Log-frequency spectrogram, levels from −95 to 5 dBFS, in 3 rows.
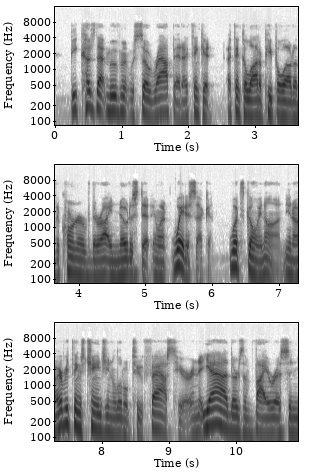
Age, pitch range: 30-49, 125-165 Hz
